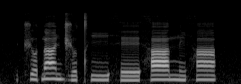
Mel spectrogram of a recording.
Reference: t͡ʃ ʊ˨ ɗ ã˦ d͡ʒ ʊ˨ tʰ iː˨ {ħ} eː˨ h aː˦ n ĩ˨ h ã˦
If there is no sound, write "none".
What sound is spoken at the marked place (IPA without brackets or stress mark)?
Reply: h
